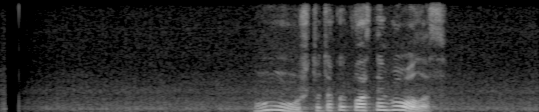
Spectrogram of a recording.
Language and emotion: Russian, positive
